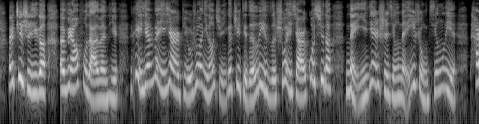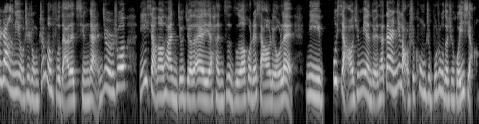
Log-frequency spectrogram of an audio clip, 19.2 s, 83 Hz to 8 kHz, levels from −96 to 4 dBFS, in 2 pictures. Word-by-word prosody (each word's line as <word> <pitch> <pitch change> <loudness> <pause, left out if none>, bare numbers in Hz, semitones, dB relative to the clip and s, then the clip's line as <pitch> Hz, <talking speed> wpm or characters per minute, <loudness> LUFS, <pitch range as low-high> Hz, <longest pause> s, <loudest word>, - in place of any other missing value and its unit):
哎， 340 +2 +4
这 440 +3 +7
是 305 -7 +1
一 260 0 0
个， 265 -2 +7 0.3
呃， 290 - +6
非 315 +2 +3
常 310 +4 +4
复 300 -5 -3
杂 195 -6 +5
的 200 - +2
问 205 0 0
题。 215 -1 -3 0.3
呃， 310 - -15
可 265 - +2
以 - - 0
先 360 +5 +2
问 370 -11 -1
一 275 - -3
下 345 -1 +3
儿， 260 - 0
比 250 -1 -11
如 220 +2 0
说 365 +5 -1
你 275 - -5
能 265 +7 -3
举 230 - -10
一 190 - -12
个 305 - -1
具 330 +3 -4
体 235 -6 -1
的 200 +1 +3
例 300 -2 -1
子 210 -3 -3
说 385 - -4
一 285 - -1
下 245 -5 +3
儿， 215 +1 +4
过 415 - -2
去 400 +2 0
的 325 -5 +2 0.3
哪 275 - +2
一 200 +8 -5
件 365 0 -2
事 275 -6 -3
情、 225 -1 -4
哪 210 - -1
一 350 +4 -4
种 245 - -5
经 280 +8 -6
历， 230 -10 -3 0.3
它 375 - +1
让 380 -9 +3
你 - - -3
有 230 -5 -3
这 235 +2 -6
种 200 -3 -5
这 - - -8
么 310 -4 +2
复 225 -5 -5
杂 210 - 0
的 195 - +5
情 200 0 -8
感？ 215 0 -2
就 305 -1 +1
是 265 - -1
说， 335 +4 +5 0.3
你 - - -4
一 - - -2
想 - - +1
到 225 0 +2
它， 230 -1 +1
你 205 -2 -5
就 215 +2 -3
觉 205 -2 +1
得， 200 - +3
哎 205 0 +4
呀， 195 0 +2
很 200 -2 -5
自 235 0 -7
责， 195 +1 +1
或 225 0 -3
者 215 - +1
想 225 - -2
要 185 +1 0
流 180 0 -1
泪。 225 +10 +3 0.2
你 230 -5 -2
不 410 - +3
想 400 - -1
要 195 +2 0
去 260 - -7
面 275 -7 -1
对 185 -2 -1
它， 225 +4 -1
但 335 +3 +6
是 285 - -2
你 330 - -5
老 350 - +1
是 205 - -7
控 280 +1 -5
制 235 - -6
不 230 +3 -6
住 280 0 -2
地 210 - 0
去 205 - -8
回 200 +4 +1
想， 270 - -2
245 Hz, 340 characters per minute, -23 LUFS, 210-310 Hz, 0.3 s, 这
